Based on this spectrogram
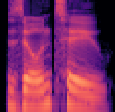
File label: "Zone 2", announcements male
